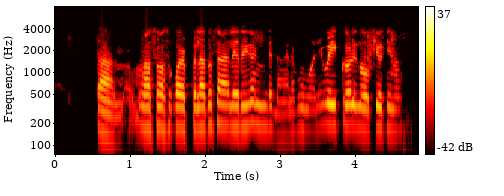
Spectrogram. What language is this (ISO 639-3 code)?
mal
